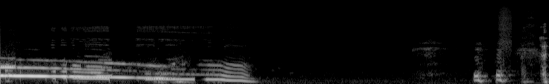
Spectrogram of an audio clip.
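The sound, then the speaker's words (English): A person on the Native Roots Radio show gives a loud, sustained imitation of a wolf howl that slides steadily downward in pitch for about two and a half seconds, followed by a pause and a few spoken words. “You got the howl down.”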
